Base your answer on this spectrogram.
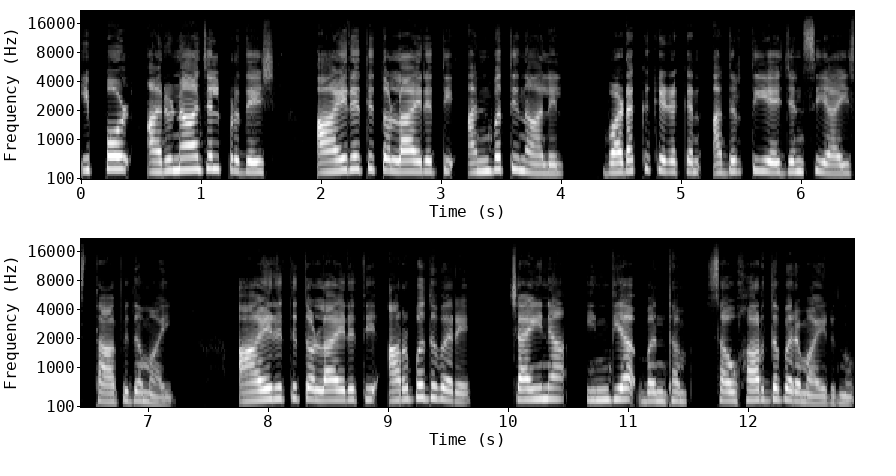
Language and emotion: Malayalam, neutral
